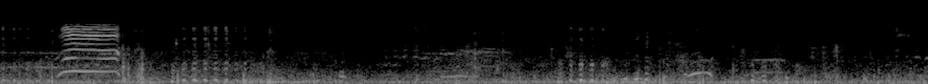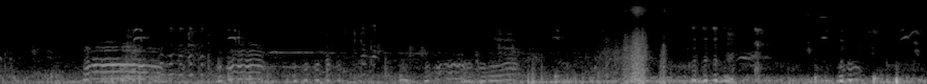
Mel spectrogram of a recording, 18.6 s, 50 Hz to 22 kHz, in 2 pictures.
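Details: Black goats in a farm yard on a foggy Friday morning, 29 March 2019, at a black goat farm in Gimhae, South Gyeongsang, South Korea. Loud, wavering, harmonic bleats open the clip, and more bleats come near ten seconds over steady low farm rumble.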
